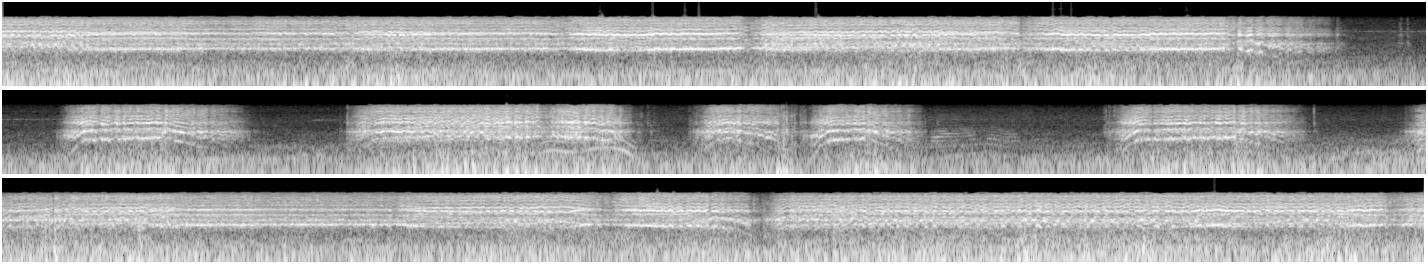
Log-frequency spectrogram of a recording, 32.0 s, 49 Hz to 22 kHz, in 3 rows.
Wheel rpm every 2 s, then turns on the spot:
200, 200, 200, 190, 160, 50, 50, 120, 40, 60, 50, 190, 200, 150, 190, 200.
none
